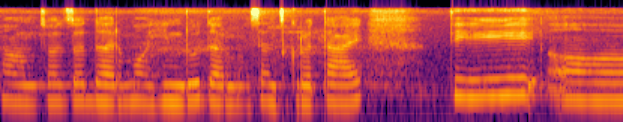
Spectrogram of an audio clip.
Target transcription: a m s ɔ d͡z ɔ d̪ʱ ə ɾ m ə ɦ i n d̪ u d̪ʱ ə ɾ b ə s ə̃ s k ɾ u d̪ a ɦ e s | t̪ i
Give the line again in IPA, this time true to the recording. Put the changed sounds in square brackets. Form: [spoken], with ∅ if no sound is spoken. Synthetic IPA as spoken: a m [t͡s] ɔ d͡z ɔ d̪ʱ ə ɾ m ə ɦ i n d̪ u d̪ʱ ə ɾ [m] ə s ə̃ s k ɾ u [t̪] a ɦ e [∅] | t̪ i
